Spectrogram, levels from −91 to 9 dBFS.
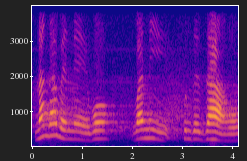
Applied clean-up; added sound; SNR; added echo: none; none; none; none.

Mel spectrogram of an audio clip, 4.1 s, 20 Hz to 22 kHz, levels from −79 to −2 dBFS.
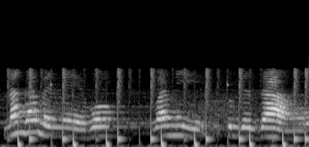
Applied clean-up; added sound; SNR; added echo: none; Drum kit; 12 dB; reverberation time 0.2 s.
